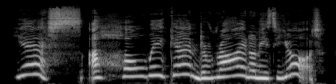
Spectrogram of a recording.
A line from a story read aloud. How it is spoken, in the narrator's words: Sandra exclaimed ecstatically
